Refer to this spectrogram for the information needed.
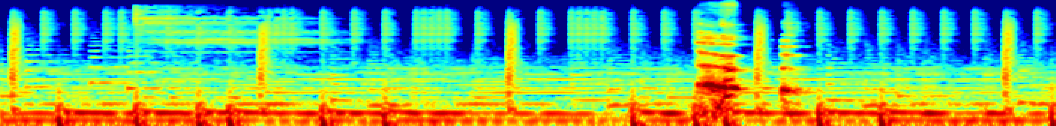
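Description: One loud, drawn-out burp stands out over loud background music with drums.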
